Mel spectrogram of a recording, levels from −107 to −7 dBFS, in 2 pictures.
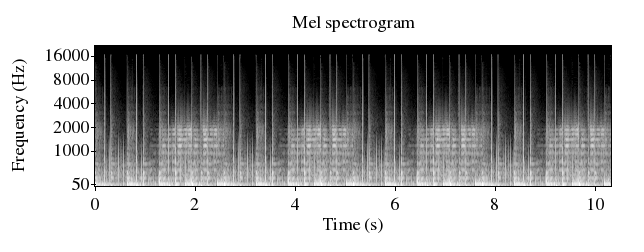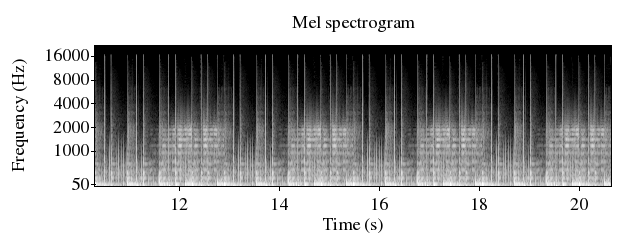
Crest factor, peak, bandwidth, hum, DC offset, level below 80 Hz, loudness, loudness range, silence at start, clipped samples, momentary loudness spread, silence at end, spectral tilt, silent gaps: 16 dB; -2 dBFS; 9.4 kHz; none; under 0.1%; -20 dBFS; -22 LUFS; 1 LU; 0 s; under 0.1%; 6 LU; 0 s; -8 dB/octave; none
